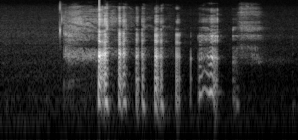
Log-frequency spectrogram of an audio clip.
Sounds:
Laughter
